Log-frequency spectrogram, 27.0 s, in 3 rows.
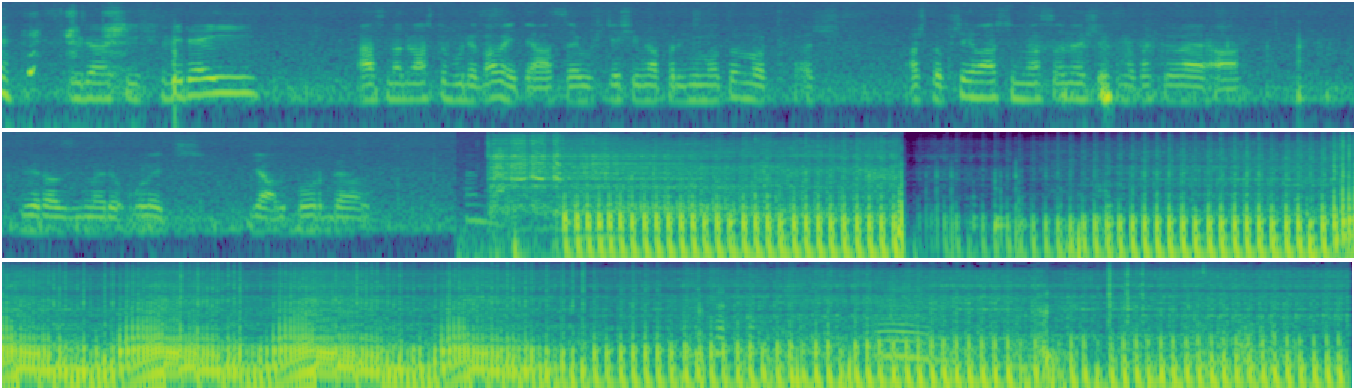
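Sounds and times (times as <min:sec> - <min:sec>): motorcycle engine idling and revving: 0:12.3 - 0:27.0.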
